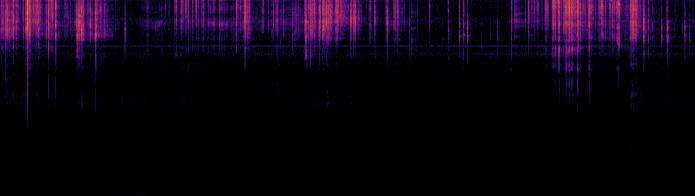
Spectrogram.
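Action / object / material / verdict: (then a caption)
scrape / bar of soap scraped with a metal blade / soap / none. A metal blade scrapes a solid pink Avon soap bar held in the hand, its white core exposed. The result is quiet, bright, crisp scraping and shaving in short bursts and clusters, with almost no low end and brief pauses between strokes.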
